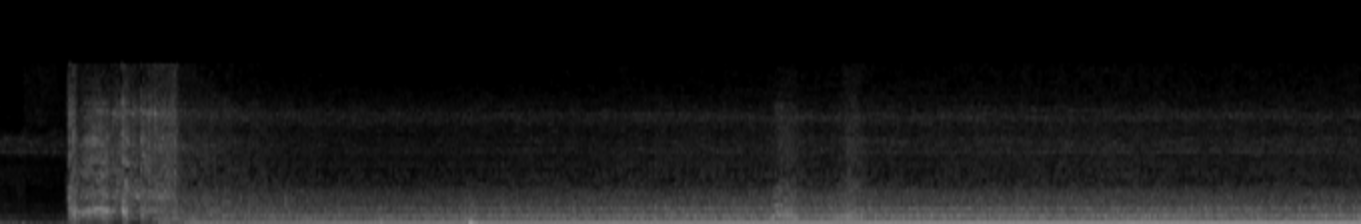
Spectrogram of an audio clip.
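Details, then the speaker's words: Auction car with heavy rust: short crank catches at once, settling into a smooth, steady idle with an even low hum; motor itself sounds good. "i mean motor itself sounds good"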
